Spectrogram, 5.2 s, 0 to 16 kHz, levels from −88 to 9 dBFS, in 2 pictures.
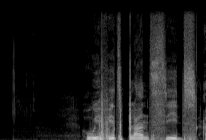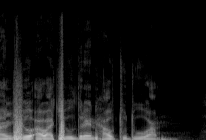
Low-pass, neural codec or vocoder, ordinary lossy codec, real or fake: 14.4 kHz; vocoder, 44.1 kHz, 128 mel bands every 256 samples, BigVGAN v2; none; fake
